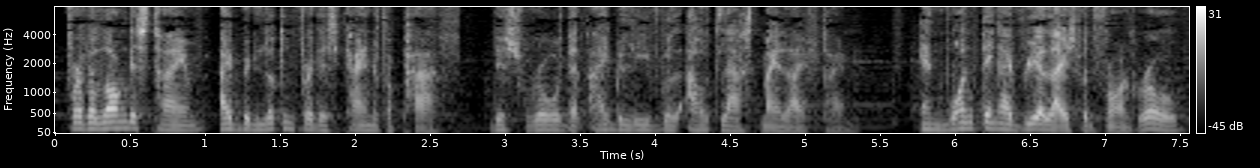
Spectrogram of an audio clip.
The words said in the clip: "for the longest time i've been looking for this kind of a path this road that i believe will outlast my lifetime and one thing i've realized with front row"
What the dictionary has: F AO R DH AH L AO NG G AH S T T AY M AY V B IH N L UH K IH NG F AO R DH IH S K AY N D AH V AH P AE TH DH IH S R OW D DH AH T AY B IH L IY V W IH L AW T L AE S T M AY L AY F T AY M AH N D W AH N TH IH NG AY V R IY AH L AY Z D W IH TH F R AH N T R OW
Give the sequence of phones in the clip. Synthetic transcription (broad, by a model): F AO R DH AH L AO NG G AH S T T AY M AY V B IH N L UH K IH NG F AO R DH IH S K AY N D AH V AH P AE TH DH IH S R OW D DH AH T AY B IH L IY V W IH L AW T L AE S T M AY L AY F T AY M AH N D W AH N TH IH NG AY V R IY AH L AY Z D W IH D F R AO N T R OW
